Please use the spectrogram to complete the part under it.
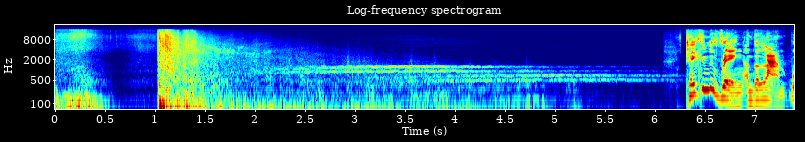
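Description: A magical chime rings out and slowly fades.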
